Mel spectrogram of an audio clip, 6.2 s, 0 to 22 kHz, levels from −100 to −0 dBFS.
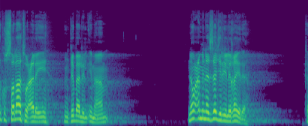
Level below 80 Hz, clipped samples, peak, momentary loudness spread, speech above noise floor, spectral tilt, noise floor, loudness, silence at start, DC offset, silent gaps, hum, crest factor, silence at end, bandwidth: -70 dBFS; under 0.1%; -6 dBFS; 15 LU; over 67 dB; -5.5 dB/octave; under -90 dBFS; -23 LUFS; 0 s; under 0.1%; none; none; 20 dB; 0 s; 15 kHz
